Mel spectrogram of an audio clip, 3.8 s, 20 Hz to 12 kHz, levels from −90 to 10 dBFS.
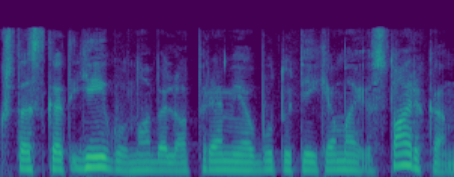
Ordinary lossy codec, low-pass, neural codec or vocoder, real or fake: AAC, 32 kbps; 7.2 kHz; none; real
